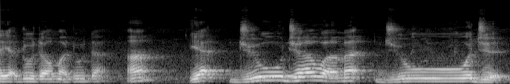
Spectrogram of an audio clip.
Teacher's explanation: الجيم وسط مخرجها من وسط اللسان مع الحنك الاعلى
